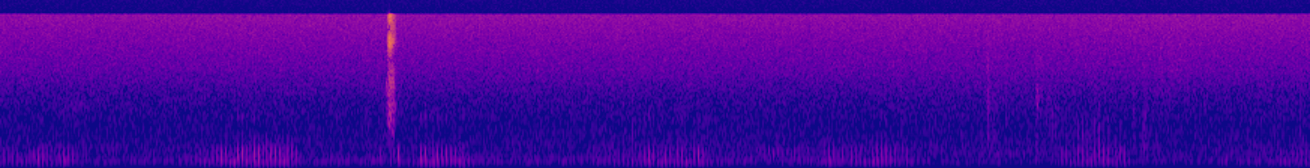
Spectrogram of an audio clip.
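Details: Pet cat Toby purring at night while chasing and finishing off a mouse, recorded by phone; six rumbling purr bursts separated by quiet gaps, plus one sharp click and faint ticking sounds.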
